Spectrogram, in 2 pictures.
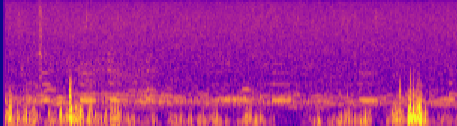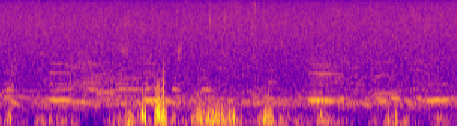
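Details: Tundra swans (Cygnus columbianus), a large flock during waterfowl migration at Pocosin Lakes National Wildlife Refuge, Pungo Unit, keep up a steady chorus of mellow, hooting whoops, with heavy low wind rumble and possibly distant voices.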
